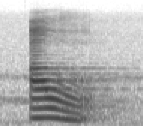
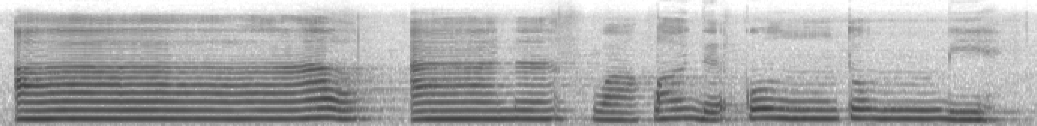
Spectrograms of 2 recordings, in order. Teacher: alnya ini dibaca panjang 6 harokat. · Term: mat lazim mukhaffaf kalimi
